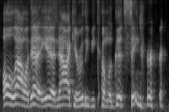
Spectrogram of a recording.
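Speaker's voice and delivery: hammed-up delight at her new voice; mock thrilled girl. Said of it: "And then she's like".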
